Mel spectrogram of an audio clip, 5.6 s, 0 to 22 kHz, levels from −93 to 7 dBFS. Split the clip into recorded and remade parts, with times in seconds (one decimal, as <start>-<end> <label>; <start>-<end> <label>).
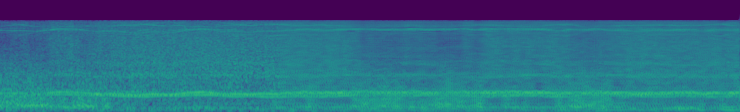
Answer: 0.0-2.1 recorded; 2.1-5.6 remade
